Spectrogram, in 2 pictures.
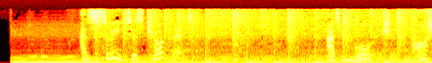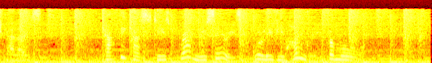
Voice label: teen, voice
